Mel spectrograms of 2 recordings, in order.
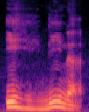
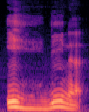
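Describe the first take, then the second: No difference in how they are said.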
